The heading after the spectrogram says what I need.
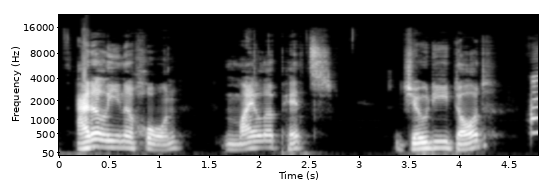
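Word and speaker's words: Doddd: of the start as well no it's still pronounced dodd but it's spelt o triple d we've got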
